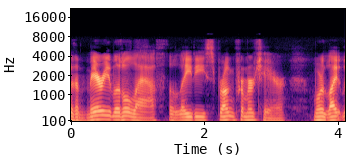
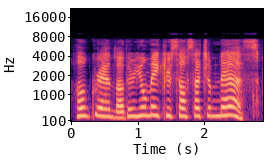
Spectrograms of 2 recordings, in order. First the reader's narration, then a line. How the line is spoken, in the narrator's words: cried Irene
